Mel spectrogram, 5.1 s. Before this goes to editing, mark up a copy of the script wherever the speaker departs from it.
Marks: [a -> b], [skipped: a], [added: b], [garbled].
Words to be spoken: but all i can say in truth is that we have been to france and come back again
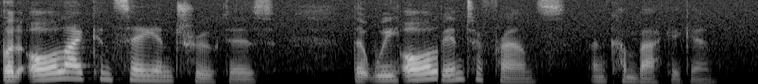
but all i can say in truth is that we [have -> all] been to france and come back again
